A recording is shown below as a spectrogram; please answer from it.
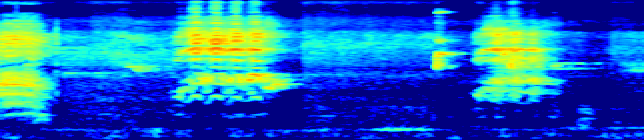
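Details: Baby goats playing give short, wavering bleats, three or four brief cries spaced apart, over a steady low hum and faint background noise.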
